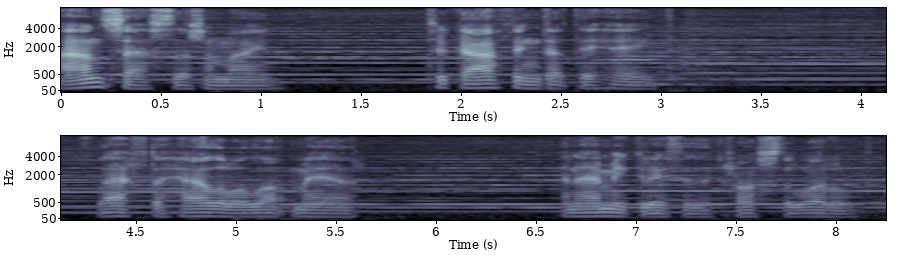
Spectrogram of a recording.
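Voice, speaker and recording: In a Shetland accent, a man speaks with a very deep, low pitch and ordinary pitch variation, leaving long, frequent pauses. Music plays in the background. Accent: Shetland Scots. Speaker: actor. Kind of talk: film voice-over, reflective literary monologue. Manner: slow, contemplative.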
